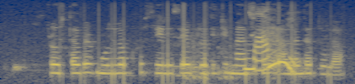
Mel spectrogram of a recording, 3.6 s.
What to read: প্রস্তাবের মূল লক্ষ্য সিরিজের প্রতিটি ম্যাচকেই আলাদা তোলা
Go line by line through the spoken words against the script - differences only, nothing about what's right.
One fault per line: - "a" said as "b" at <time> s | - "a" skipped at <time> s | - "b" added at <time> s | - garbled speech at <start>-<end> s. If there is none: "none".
none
